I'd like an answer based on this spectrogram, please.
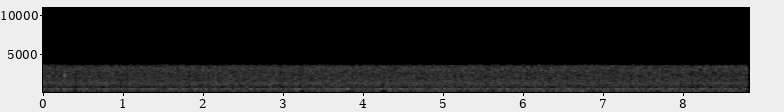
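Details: Bait hive at Painted Peacock Manor on 04/07/21 as a honey bee reproductive swarm moves in. A thick, loud, constant drone with humming tones stacked above one another and no pauses.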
